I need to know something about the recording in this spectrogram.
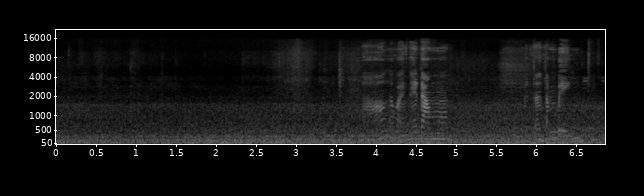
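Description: A car drives along a road, with a steady low rumble from inside.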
